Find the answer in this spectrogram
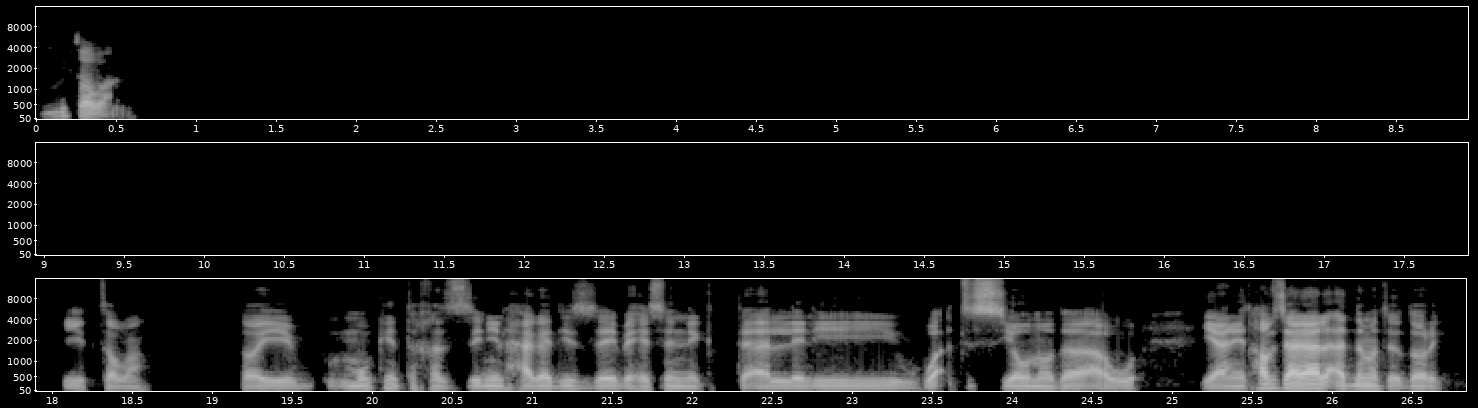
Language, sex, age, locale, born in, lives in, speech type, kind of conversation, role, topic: Arabic, male, 20-24, ar-EG, Egypt, Egypt, conversation, podcast, host, إيه دور المجوهرات العائلية في ستايلك؟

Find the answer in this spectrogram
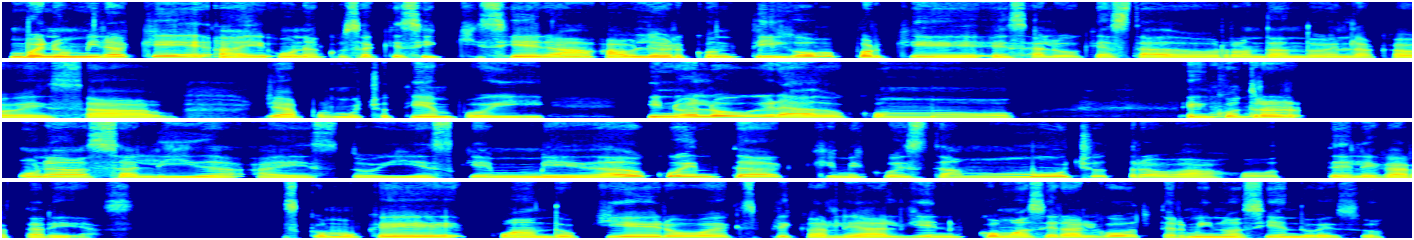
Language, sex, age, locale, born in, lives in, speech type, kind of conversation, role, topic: Spanish, female, 45-49, es-CO, Colombia, United States, conversation, advice, user, ¿Cómo puedo saber qué tareas debo delegar y cuándo hacerlo?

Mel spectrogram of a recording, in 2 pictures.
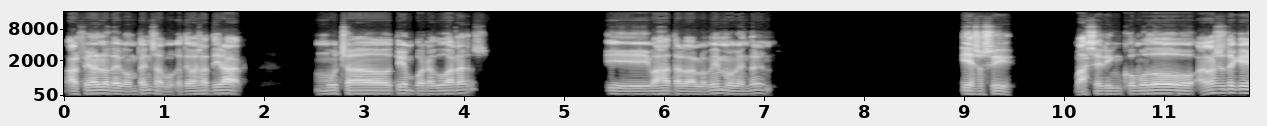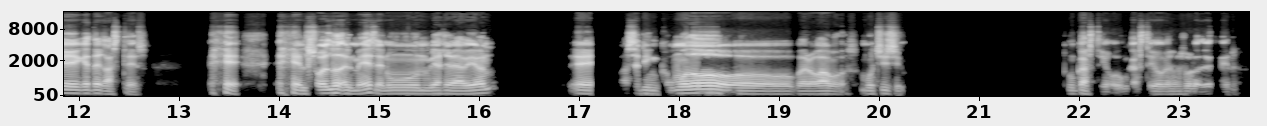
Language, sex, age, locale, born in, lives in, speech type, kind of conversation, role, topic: Spanish, male, 20-24, es-ES, Spain, Spain, conversation, unstructured, none, ¿Qué opinas sobre viajar en avión en comparación con viajar en tren?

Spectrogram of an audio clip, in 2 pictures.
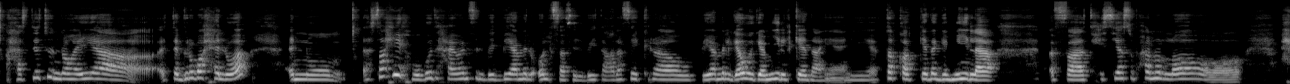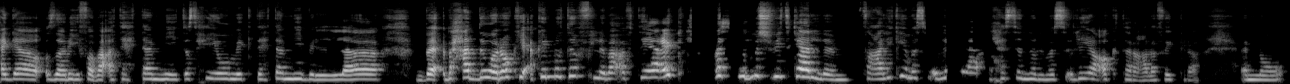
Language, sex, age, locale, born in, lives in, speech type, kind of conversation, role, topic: Arabic, female, 40-44, ar-EG, Egypt, Portugal, conversation, unstructured, none, إزاي نختار الحيوان الأليف المناسب للبيت؟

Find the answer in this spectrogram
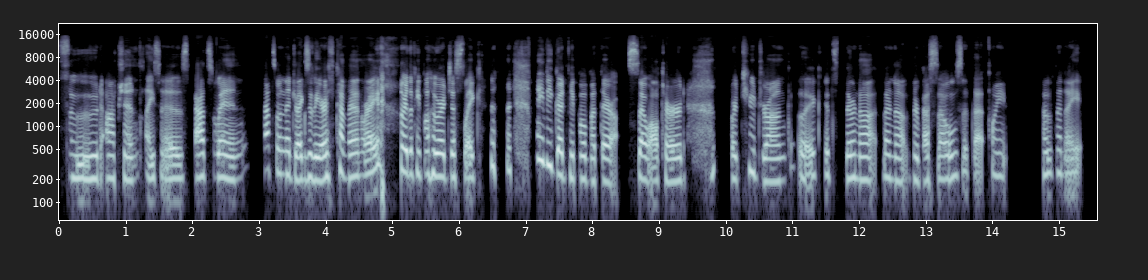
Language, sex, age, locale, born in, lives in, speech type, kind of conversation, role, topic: English, female, 50-54, en-US, United States, United States, conversation, unstructured, none, What is your go-to comfort food, who taught you to make it, and what memories does it bring back?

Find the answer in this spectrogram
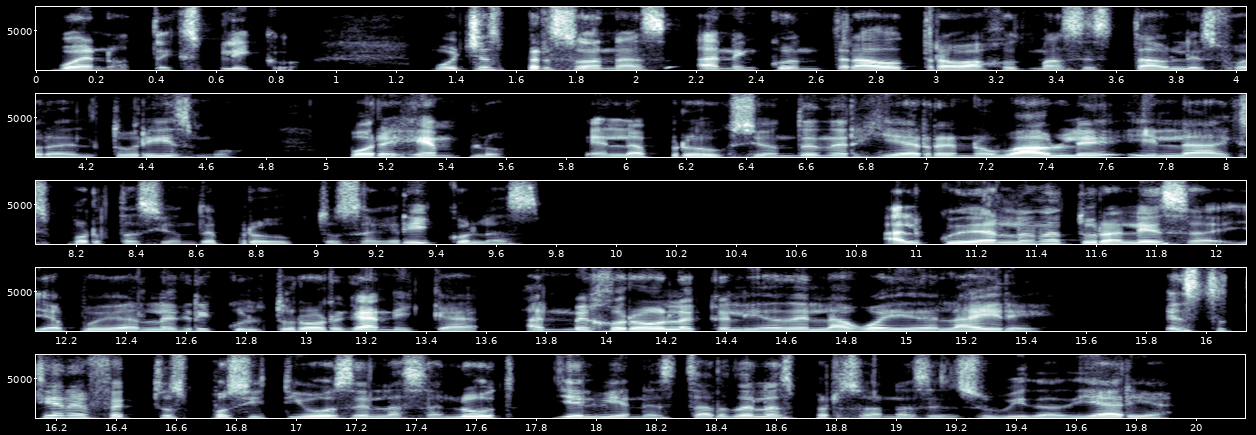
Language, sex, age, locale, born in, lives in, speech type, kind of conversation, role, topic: Spanish, male, 20-24, es-MX, Mexico, Mexico, read, expert-assistant, expert, Describe el impacto del turismo en la economía de una región.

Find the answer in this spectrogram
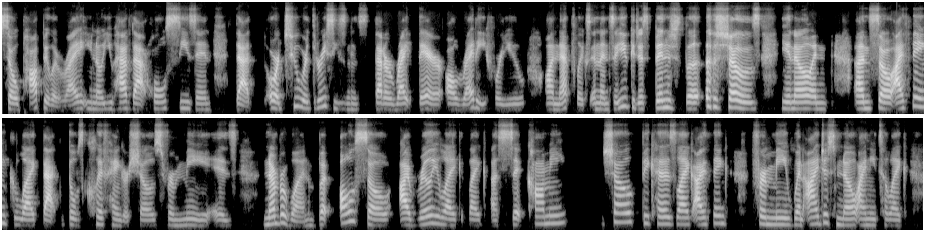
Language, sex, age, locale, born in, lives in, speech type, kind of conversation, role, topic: English, female, 25-29, en-US, United States, United States, conversation, podcast, guest, What draws people in and keeps them watching episode after episode of a TV show?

